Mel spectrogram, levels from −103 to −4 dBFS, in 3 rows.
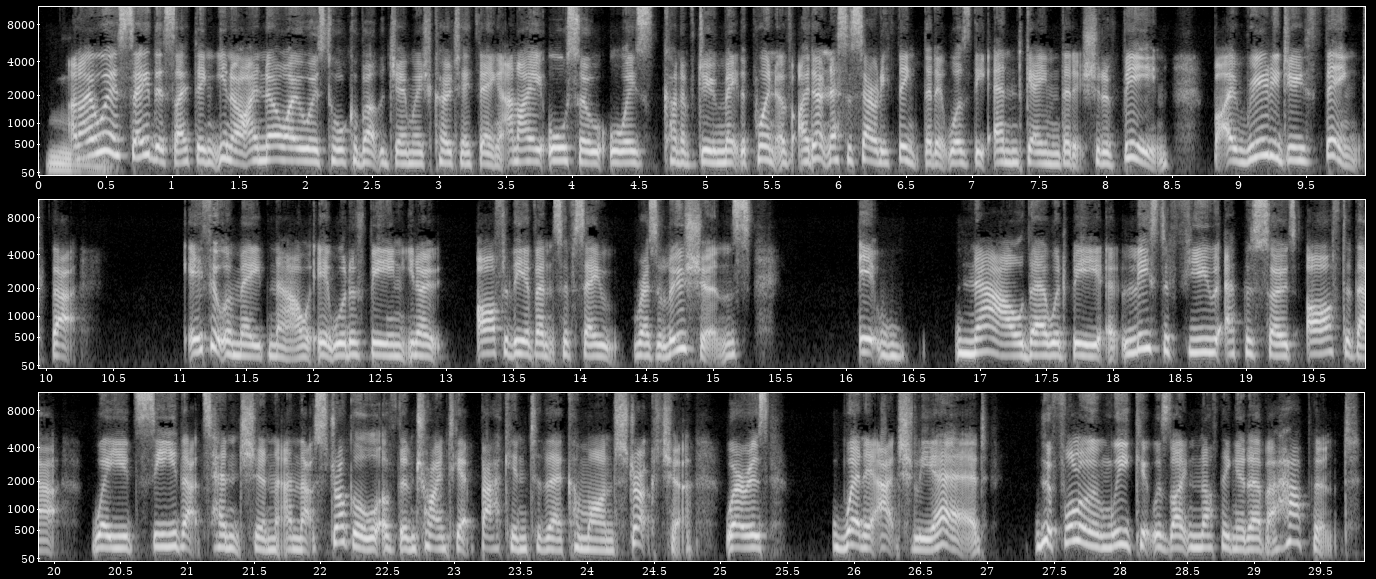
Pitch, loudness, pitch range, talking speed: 200 Hz, -20 LUFS, 185-220 Hz, 230 wpm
